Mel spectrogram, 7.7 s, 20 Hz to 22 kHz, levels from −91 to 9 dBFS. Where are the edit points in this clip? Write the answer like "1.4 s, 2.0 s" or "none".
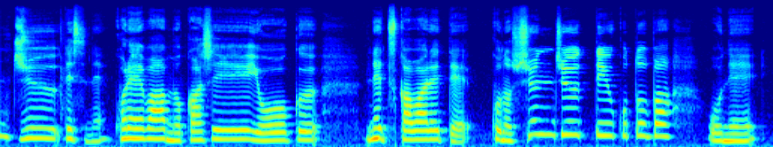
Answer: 4.4 s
